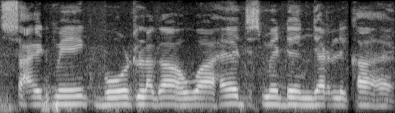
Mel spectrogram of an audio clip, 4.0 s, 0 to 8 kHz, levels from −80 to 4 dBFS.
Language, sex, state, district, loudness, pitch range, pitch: Hindi, male, Uttar Pradesh, Lalitpur, -13 LUFS, 140-155 Hz, 150 Hz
